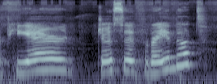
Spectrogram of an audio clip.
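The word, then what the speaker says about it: Pierre-Joseph Redouté: it's flowers and fruits with a special feature pierre-joseph rain nut that's how you say it special feature a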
